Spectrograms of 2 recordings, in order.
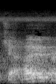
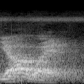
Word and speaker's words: Yahweh: very name means Jehovah saves well we now pronounce it as Jehovah rating or do is Yahweh the grammatical experts have found out that we've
